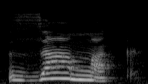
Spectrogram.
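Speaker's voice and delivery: "Замок" with a long, loud first syllable; "Замок", drawn out and stressed at the start. Shown as a demonstration. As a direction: lean hard on the opening "За" of "Замок". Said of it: "Si l'accent tombe sur la première syllabe".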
